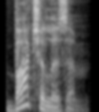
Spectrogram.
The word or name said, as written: botulism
